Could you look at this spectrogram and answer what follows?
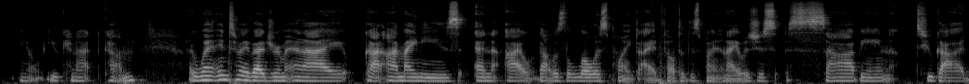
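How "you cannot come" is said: put-on whisper, quieter. Retelling going into his office to tell him: retelling a whisper.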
